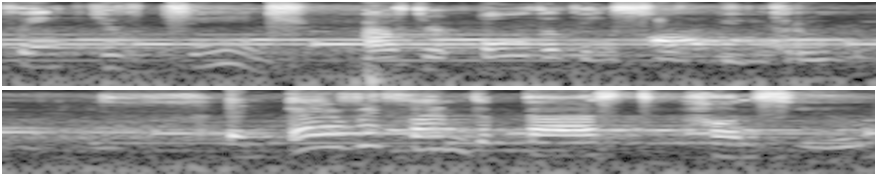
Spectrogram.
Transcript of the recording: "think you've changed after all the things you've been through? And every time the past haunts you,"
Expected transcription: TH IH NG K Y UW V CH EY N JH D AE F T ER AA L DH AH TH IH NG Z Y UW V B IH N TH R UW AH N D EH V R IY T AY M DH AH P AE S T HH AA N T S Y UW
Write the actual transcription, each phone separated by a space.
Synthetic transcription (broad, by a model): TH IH NG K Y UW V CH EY N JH AE F T ER AA L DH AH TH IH NG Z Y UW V B IH N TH R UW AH N EH V R IY T AY M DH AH P AE S T HH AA N T S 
